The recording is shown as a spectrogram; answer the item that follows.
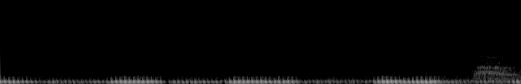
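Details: Domestic cat mother purring to her four kittens as they wake from a nap; a steady low rumbling purr in long pulses about a second each with brief breaks, and a short higher mew near the end.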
